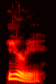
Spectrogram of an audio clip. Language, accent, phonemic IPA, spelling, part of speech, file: English, General American, /ˈɪɹi/, eerie, adjective / noun, En-us-eerie.ogg
- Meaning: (adjective) 1. Inspiring fear, especially in a mysterious or shadowy way; strange, weird 2. Frightened, timid; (noun) 1. An eerie creature or thing 2. Alternative spelling of eyrie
